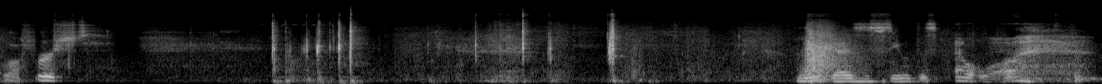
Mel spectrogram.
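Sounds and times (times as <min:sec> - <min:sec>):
cartridges clicking into magazine: 0:02.8 - 0:03.7.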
